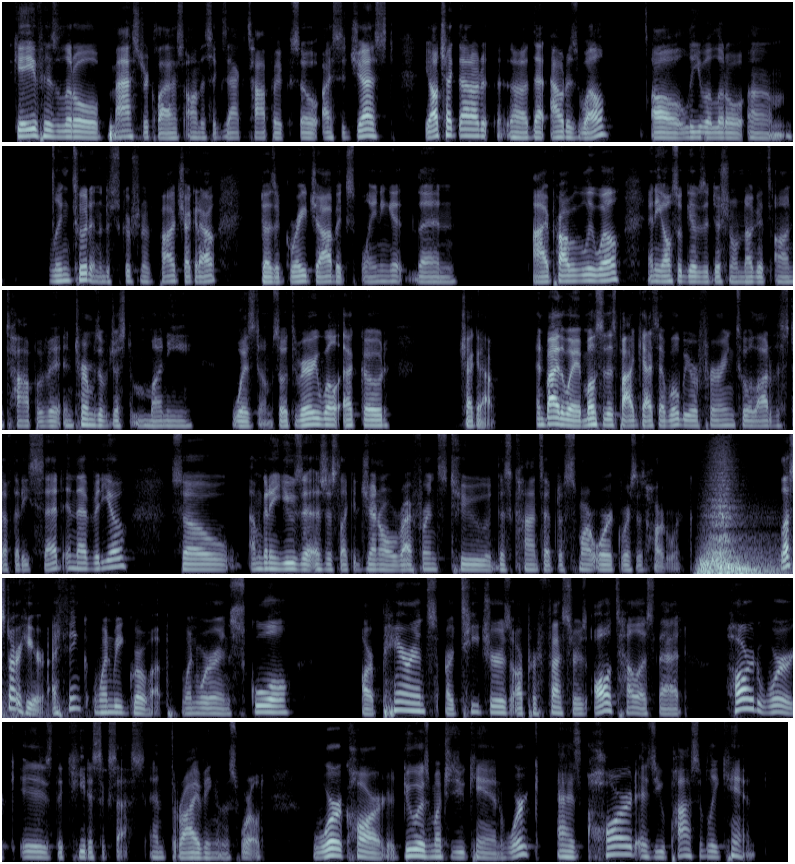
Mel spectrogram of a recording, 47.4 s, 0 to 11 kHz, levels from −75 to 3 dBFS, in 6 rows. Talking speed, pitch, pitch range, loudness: 210 wpm, 120 Hz, 115-140 Hz, -25 LUFS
